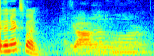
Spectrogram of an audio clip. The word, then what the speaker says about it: Januar: January. It's a Y sound, so not a J, but a Y. So try it. Januar. January. Okay, so like you're yawning.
